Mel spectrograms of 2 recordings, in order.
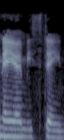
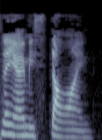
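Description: First: The surname's vowel sounds like 'ee'. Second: The surname's vowel sounds like 'eye'. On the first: This is how the name is said in Australia. "but they say Naomi Steen" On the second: This is the usual pronunciation outside Australia. "So I was Naomi Stein"

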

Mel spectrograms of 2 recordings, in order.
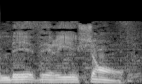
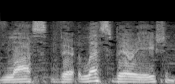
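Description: First: The name is pronounced with French sounds. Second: The name is pronounced with English sounds.

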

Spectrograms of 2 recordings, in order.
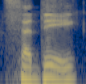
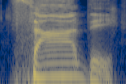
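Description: First: It uses the standard Hebrew pronunciation. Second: It uses the colloquial, informal pronunciation. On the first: The title is used in its proper sense. "not tzaddik, which you would, in proper Hebrew, you would say" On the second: The title is applied ironically to someone undeserving. "he sings the word tzaddik"

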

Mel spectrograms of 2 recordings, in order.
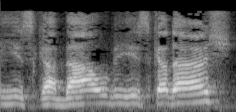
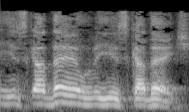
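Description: First: The last syllables have an 'ah' vowel. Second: The last syllables have an 'eh' vowel. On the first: The speaker calls it wrong. "you don't say Yiskadal v'Yiskadash" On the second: The speaker calls it right. "the correct pronunciation is Yiskadel v'Yiskadesh"

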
